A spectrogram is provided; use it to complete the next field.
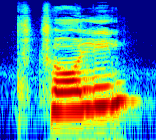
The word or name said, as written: ttxolil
